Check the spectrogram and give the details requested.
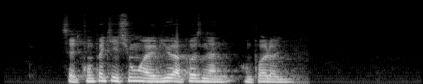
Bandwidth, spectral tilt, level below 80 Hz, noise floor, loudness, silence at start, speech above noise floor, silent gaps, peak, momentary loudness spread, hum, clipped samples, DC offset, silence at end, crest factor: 8 kHz; -9 dB/octave; -50 dBFS; -57 dBFS; -14 LUFS; 0.7 s; 44 dB; none; -2 dBFS; 11 LU; 50 Hz at -35 dBFS; under 0.1%; under 0.1%; 1.25 s; 14 dB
